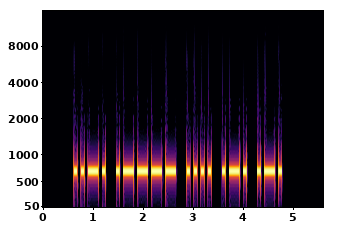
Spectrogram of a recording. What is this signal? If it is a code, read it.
Morse code, heard as a keyed tone, about 17 wpm, 700 Hz. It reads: F1HRR
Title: DXCC-100 Call Signs - 5 Characters - Repeated 3x - 17wpm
